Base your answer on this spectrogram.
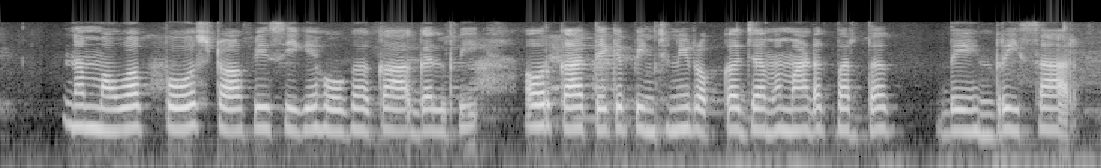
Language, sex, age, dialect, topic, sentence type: Kannada, female, 18-24, Dharwad Kannada, banking, question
